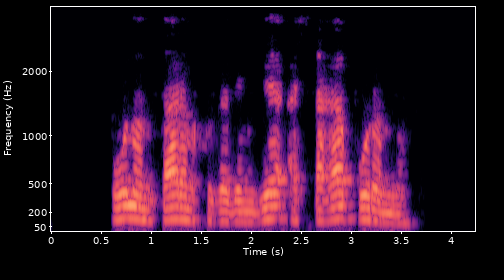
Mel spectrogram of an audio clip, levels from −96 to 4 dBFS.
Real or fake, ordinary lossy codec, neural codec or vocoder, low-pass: real; Opus, 64 kbps; none; 3.6 kHz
